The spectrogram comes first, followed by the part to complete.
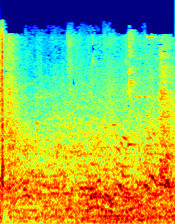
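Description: Voices of people around the court talking and calling out, overlapping, with a sharp click right at the start.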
